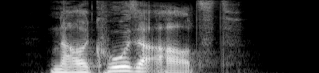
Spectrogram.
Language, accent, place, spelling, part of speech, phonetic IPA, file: German, Germany, Berlin, Narkosearzt, noun, [naʁˈkoːzəˌʔaːɐ̯t͡st], De-Narkosearzt.ogg
- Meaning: anaesthetist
